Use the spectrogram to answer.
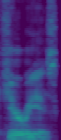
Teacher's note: first syllable stressed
